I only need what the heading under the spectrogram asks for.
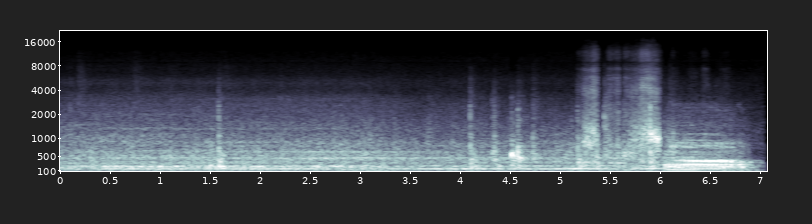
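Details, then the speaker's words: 2013 Palomino Columbus 320RS RV, slide-out extending; a steady low motor hum strains and changes note at full travel, signalling the slide is out far enough to release the button; normal end-of-travel sound. "why don't you hear that noise that's the slide mechanism telling you I'm out as far as I need to go ahead and let go of the button"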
